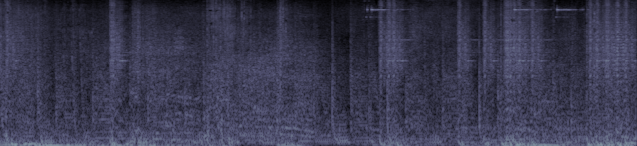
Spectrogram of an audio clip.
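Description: Rapid, dense gunfire and explosive booms in the video game Doom Eternal, a chaotic barrage of shots and impacts that continues loudly throughout with short lulls.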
